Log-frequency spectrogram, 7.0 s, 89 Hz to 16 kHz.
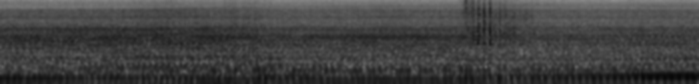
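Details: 2000 Ford F250 7.3 Powerstroke diesel on a test drive with the windows down, after replacing the front hub and bearing assembly: steady, deep drone while driving with some road and wind noise; the engine sounds healthy.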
